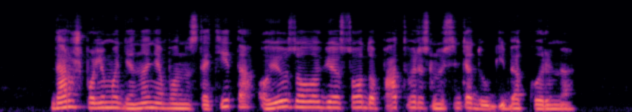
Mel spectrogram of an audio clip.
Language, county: Lithuanian, Šiauliai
